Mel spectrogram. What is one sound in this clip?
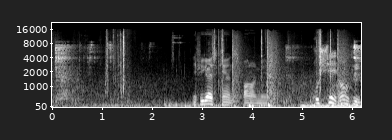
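A bolt-action rifle is reloaded with a stripper clip, metal clicking.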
